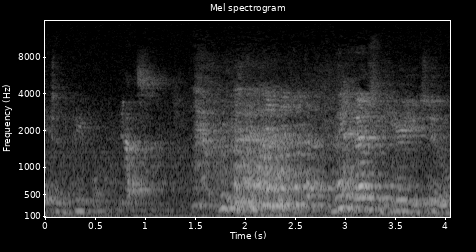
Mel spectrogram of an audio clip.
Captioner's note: audience Laughter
